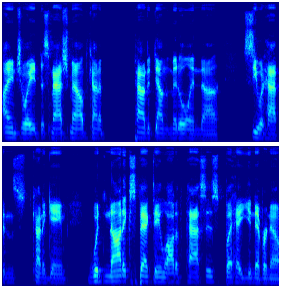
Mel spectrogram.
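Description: A man's bright, sharp, monotone voice at a fairly quick pace, flat in intonation, on a very clean recording with a silent background. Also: medium pitch for a man. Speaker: football podcast host. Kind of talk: casual banter, sports podcast. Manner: fast talker.

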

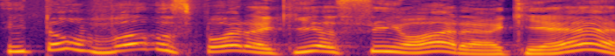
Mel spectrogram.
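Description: Very wide pitch swings run through a man's voice, which has a dark, mellow tone. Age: 30s. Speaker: podcast host. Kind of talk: casual chat.

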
